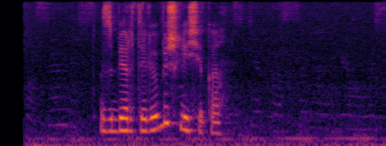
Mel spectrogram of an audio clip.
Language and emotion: Russian, neutral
